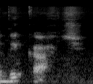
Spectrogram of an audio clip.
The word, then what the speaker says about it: Descartes: Eu acho que a escrita é Descartes, mas a pronúncia em si é Descartes. Por conta dele ser francês, esse S não sai na pronúncia.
